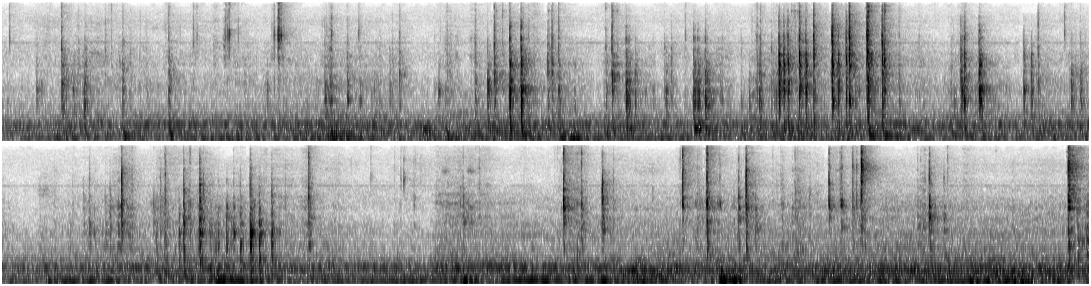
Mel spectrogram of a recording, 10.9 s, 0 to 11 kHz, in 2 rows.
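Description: Faint, irregular small clicks and taps as a replacement rear arm shaft is pressed and seated into its housing in a DJI Mini 4 Pro's plastic frame with a slim tool. The clicks bunch up a couple of seconds in and again near the end.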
